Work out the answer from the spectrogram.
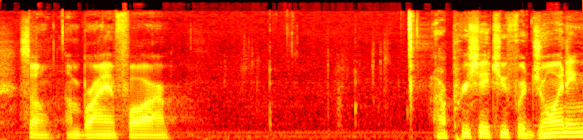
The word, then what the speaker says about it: Pharr: I've been called everything from par to everything else, right? But the ph is it's the f sound there. All right, so I'm Brian Farre.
